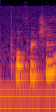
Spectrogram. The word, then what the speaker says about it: poffertjes: They're called poffertjes. Yeah, poffertjes.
